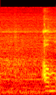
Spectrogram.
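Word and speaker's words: aux: À với lê thì ta gom lại thành ô, viết A-U-X. Nhưng ta đọc là ô thôi, ta không đọc là chữ xì ở đây.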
